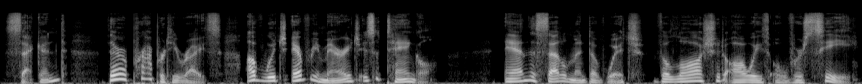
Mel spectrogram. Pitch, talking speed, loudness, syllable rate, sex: 130 Hz, 155 wpm, -20 LUFS, 5.2 syllables/s, male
